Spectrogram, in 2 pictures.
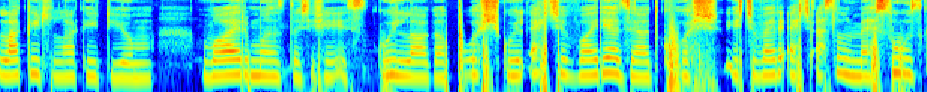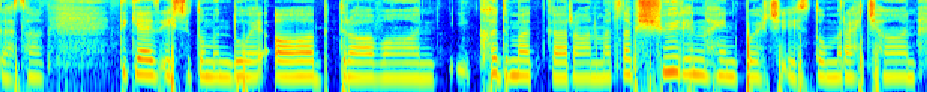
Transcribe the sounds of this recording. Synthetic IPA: lɐkiʈʰlakiʈjum | ʋaːɾʲmɐnzt̪ɨt͡ʃʰiʃʰiskuilːaːɡaːpoʃkuilɛt͡ʃʰiʋaːɾjaːzʲjaːd̪kʰoʃist͡ʃʰiʋɐɾʲaʔɛt͡ʃʰɐsɨlmɛhsuːzɡɐt͡sʰaːnt̪ikʲɛːzʲist͡ʃʰit̪umɨnd̪uɐʔaːbd̪ɾaːʋaːnkʰɨd̪mɐt̪kɐɾaːnmɐt̪lɐbʃuiɾʲɦinɦɐnpəʃt͡ʃʰiist̪umɾɐht͡ʃʰaːn

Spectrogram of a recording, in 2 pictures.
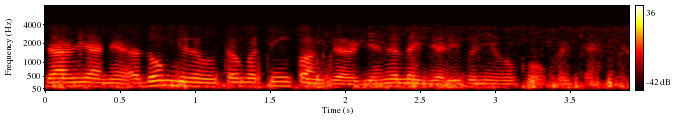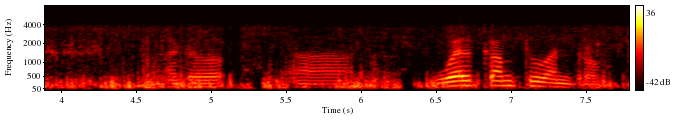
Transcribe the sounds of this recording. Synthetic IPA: zanjaneɐdomɡinɐŋuk̚tɐmɐtiŋpaŋzaɾɡianɐlɐjd͡ʒaɾibɐniɐβɐkʰoɐkʰojkaj | ɐdɔ | welkɐmtuɐndɾɔ

